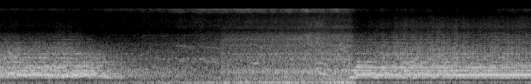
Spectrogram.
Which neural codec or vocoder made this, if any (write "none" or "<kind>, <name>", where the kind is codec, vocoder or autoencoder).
none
